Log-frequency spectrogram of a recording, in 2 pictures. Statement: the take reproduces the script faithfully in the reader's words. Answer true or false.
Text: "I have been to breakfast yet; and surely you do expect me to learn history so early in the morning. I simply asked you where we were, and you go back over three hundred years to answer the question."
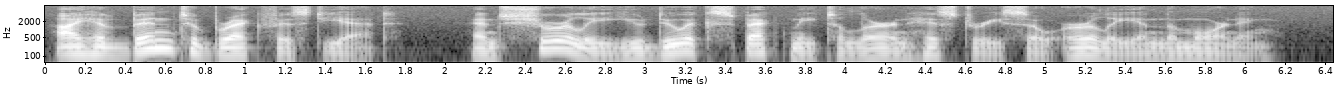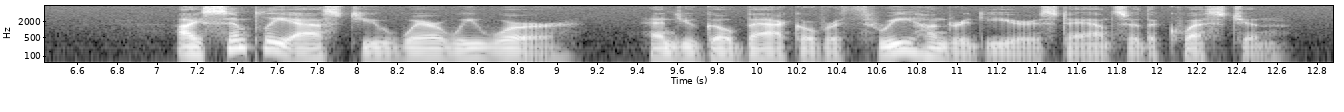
true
